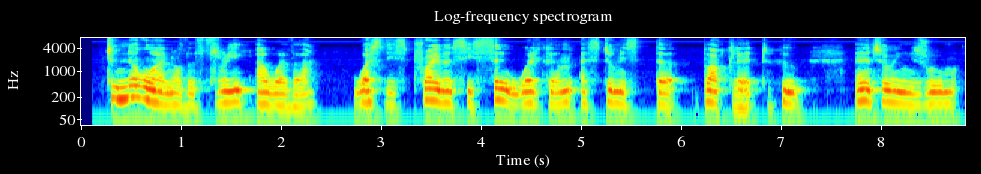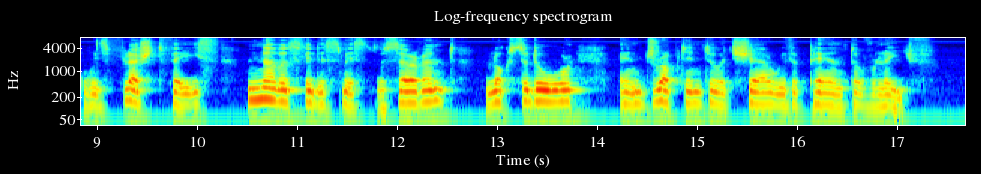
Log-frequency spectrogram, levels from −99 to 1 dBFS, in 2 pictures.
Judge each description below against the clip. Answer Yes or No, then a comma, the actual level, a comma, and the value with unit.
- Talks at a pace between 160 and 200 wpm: No, slow, 135 wpm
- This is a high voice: No, medium, 140 Hz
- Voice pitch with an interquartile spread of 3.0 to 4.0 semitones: Yes, average, 3.7 semitones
